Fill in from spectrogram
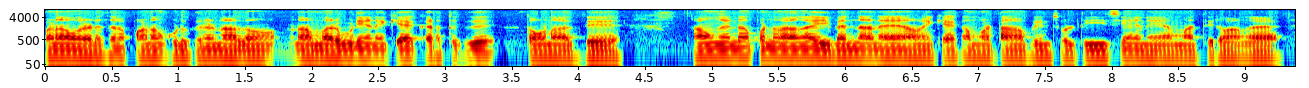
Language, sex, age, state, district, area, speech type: Tamil, male, 45-60, Tamil Nadu, Ariyalur, rural, spontaneous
